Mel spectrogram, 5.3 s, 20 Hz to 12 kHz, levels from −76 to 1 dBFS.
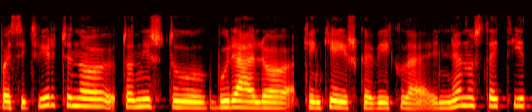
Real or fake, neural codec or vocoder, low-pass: fake; codec, 16 kHz, 4.8 kbps, FACodec; 7.2 kHz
